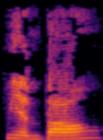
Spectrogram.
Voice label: bread, mandarin

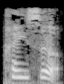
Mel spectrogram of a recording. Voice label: black, mandarin

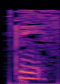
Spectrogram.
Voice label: "five" croatian

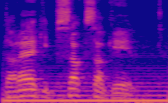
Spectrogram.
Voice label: he speaks German, estonian

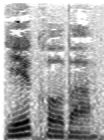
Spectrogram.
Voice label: Call the police, burmese

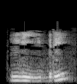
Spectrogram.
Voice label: books, italian

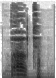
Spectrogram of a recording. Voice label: "bread", dutch

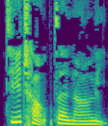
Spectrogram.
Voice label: Where is the airport, mandarin

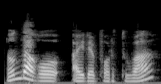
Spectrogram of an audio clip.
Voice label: Where is the airport, basque

